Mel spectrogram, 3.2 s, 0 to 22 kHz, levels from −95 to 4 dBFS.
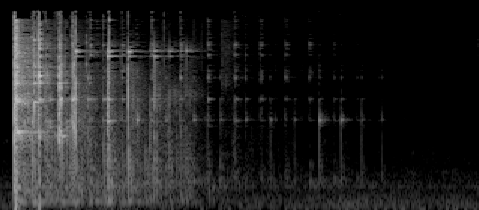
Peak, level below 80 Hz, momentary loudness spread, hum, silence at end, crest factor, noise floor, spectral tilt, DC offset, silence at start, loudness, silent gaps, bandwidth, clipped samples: -4 dBFS; -64 dBFS; 23 LU; none; 2.15 s; 24 dB; -75 dBFS; 2.5 dB/octave; under 0.1%; 0.1 s; -22 LUFS; none; 19 kHz; under 0.1%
